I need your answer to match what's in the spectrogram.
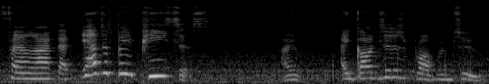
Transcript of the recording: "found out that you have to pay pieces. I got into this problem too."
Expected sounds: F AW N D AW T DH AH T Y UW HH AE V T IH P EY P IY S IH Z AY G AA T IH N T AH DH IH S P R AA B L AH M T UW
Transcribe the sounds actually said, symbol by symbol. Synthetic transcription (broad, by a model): F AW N AW T DH AH T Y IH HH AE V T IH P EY P IY S IH Z AY AA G IH N T AH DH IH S P R AA B L AH M T UW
